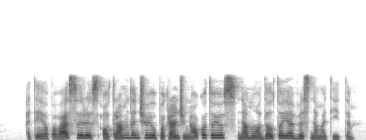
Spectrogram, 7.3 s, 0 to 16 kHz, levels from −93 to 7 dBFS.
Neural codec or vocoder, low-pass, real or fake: none; 7.2 kHz; real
